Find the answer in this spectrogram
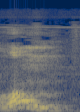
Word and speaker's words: womb: internal, 체 내에 있는, 내부에 있는 womb, B가 묵음이야.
